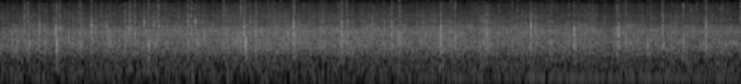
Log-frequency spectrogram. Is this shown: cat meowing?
no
